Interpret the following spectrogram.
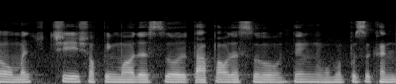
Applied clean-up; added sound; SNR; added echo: none; none; none; none.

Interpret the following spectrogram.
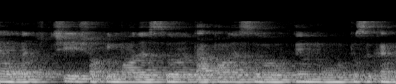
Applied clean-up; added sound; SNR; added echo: none; none; none; reverberation time 1.1 s.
